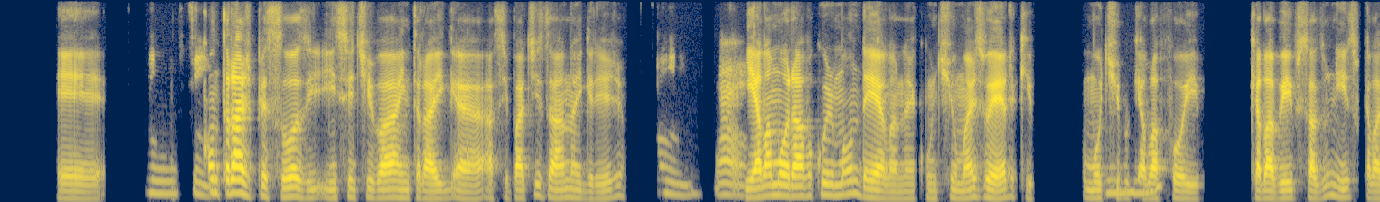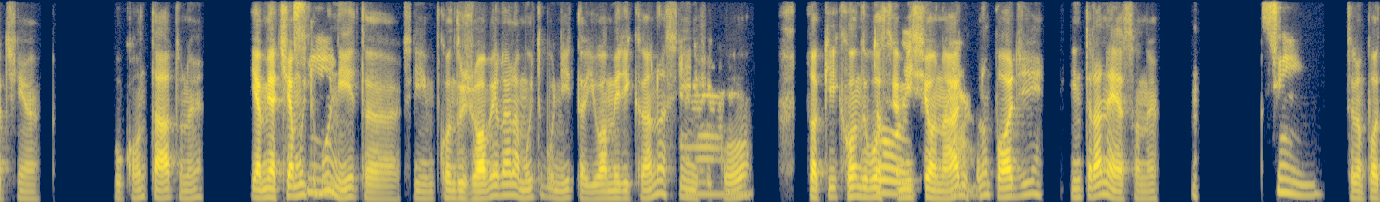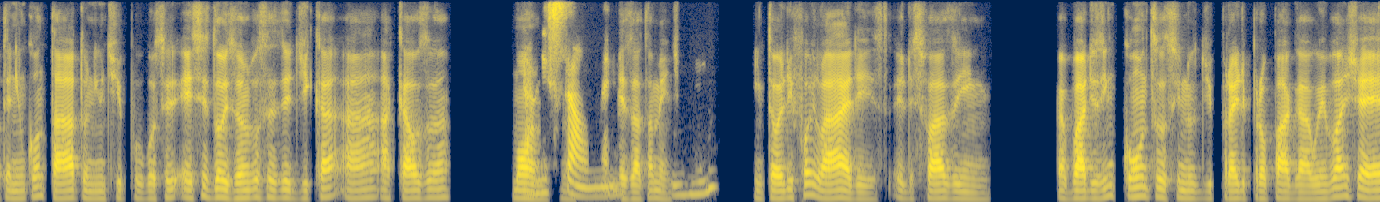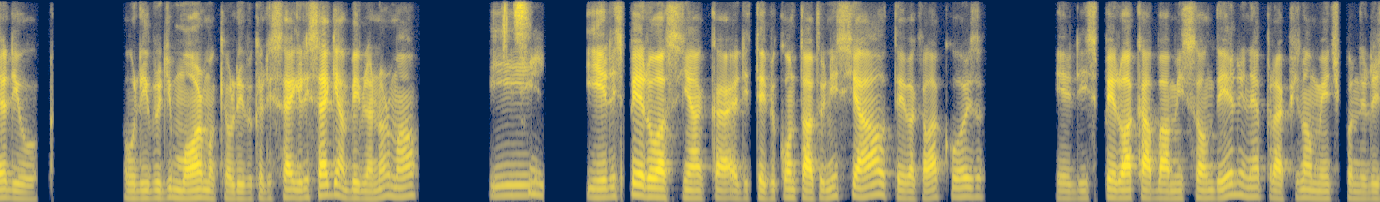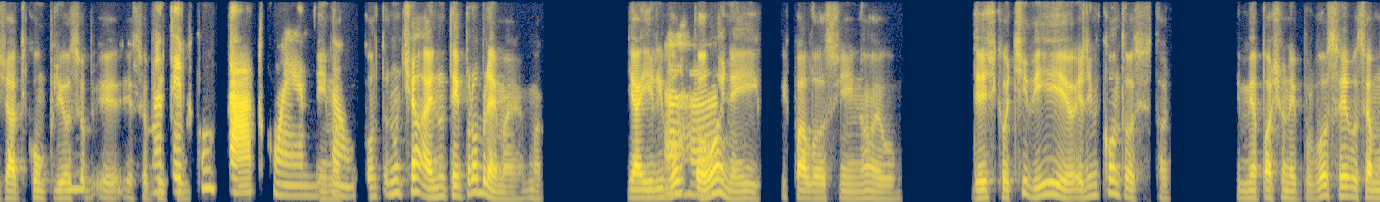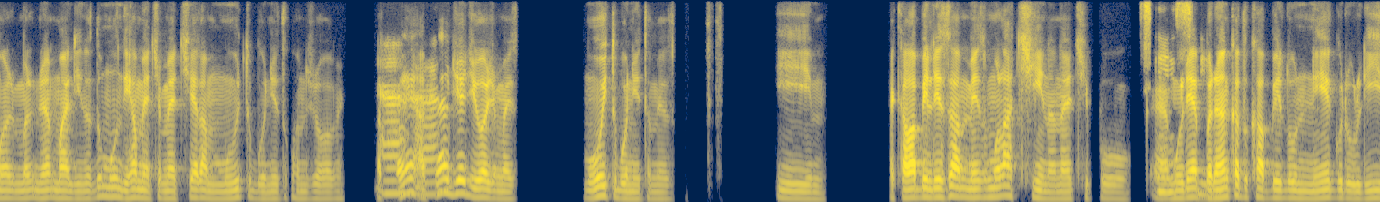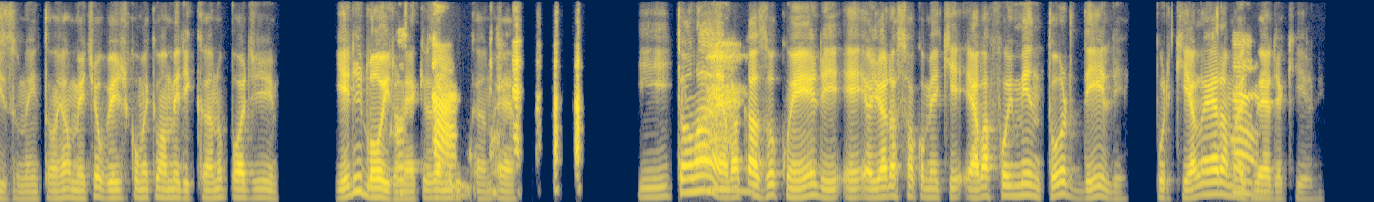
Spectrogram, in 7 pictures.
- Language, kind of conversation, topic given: Portuguese, podcast, Que conselhos você daria a quem está procurando um bom mentor?
- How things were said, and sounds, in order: other background noise; tapping; chuckle; laugh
